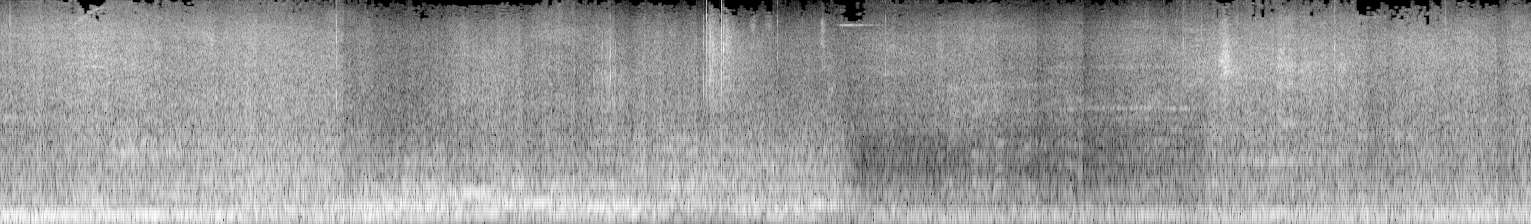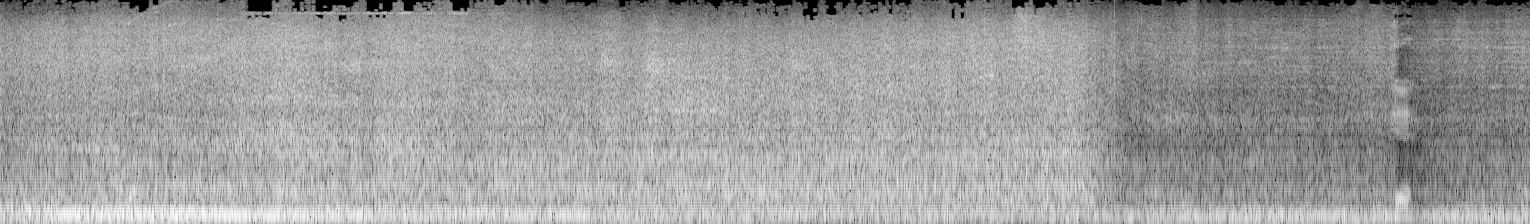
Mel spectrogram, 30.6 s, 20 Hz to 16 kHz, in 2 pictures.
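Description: Bugatti Veyron's quad-turbocharged W16 engine running at low speed in city traffic, its pitch rising and falling about four to eight seconds in, then settling into a steady low hum.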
